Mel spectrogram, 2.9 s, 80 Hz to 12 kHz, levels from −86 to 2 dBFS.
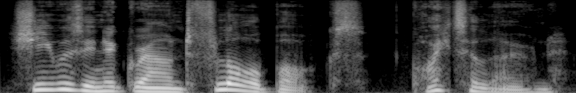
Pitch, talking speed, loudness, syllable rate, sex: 150 Hz, 190 wpm, -18 LUFS, 4.8 syllables/s, male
